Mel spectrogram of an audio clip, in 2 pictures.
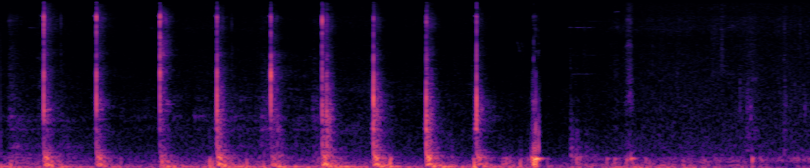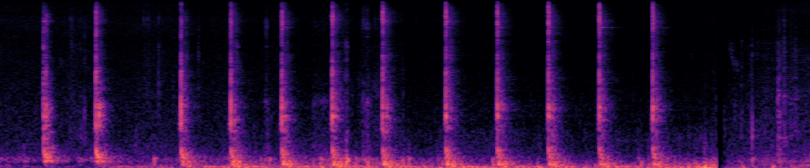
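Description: A hammer strikes wood in quick, regular blows.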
